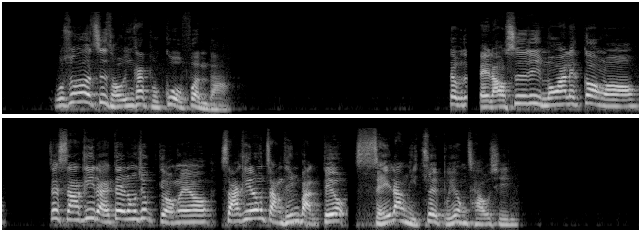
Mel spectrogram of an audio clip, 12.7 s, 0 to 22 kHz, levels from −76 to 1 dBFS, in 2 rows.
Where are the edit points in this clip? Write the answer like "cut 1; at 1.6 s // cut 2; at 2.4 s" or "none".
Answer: cut 1; at 4.6 s // cut 2; at 9.8 s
